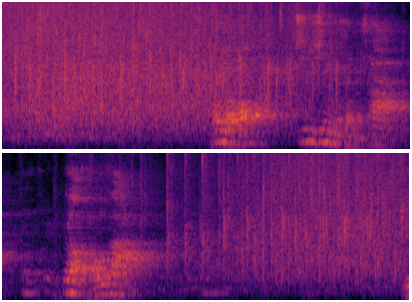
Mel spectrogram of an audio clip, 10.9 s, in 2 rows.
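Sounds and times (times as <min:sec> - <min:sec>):
audience applause: 0:00.0 - 0:04.9, 0:07.3 - 0:10.8
speech: 0:02.8 - 0:03.2, 0:04.0 - 0:07.4.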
